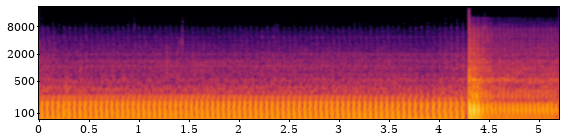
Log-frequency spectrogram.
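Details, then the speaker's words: Generator on an off-grid homestead, just repaired, running outdoors with a load plugged in: low steady thumping exhaust beat, brief bump as load comes on, then smooth running; runs well after repair. "And it's running great."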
